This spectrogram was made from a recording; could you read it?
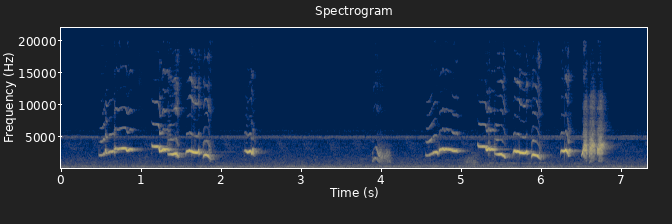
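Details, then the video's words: Black-breasted Oriental magpie-robin singing vigorously: two runs of loud whistled, slurred notes, mostly falling in pitch, separated by a short pause, closing with a harsh rasping burst; a faint steady high tone underneath. "Burung Kacer dada hitam gacor"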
